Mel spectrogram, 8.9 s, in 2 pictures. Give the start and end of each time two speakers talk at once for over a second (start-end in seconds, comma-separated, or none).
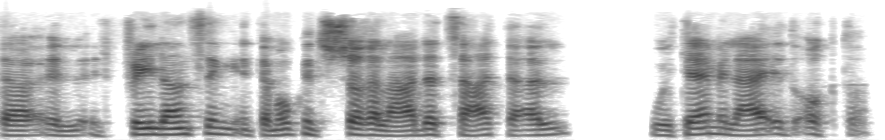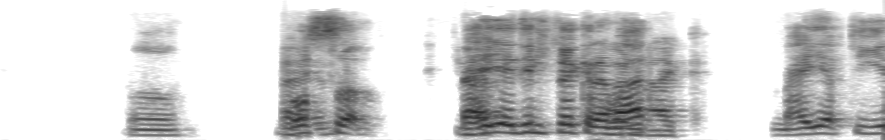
none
